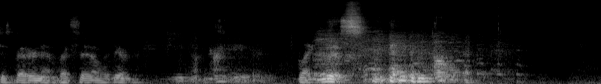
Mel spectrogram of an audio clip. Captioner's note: laughs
